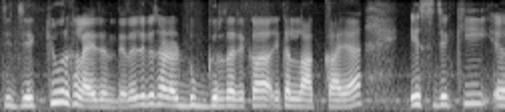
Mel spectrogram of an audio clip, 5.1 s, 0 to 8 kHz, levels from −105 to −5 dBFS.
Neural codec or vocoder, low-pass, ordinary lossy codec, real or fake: none; none; none; real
